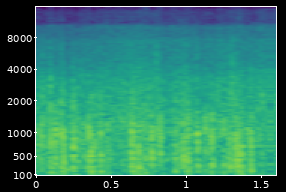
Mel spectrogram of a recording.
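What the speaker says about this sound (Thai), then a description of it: "ฝนเล่นงานแล้วพี่น้องเอ้ย" Heavy rain pours down outdoors in a loud, dense, continuous hiss of drops pattering on surfaces, with no voices.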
